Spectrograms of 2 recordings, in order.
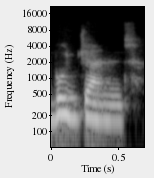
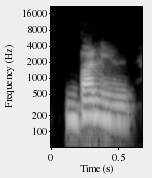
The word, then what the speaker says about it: Bunyan: And I said it wrong because I said Bujand. Bueno, horrible. It's not Bujand, it's Bunyan.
